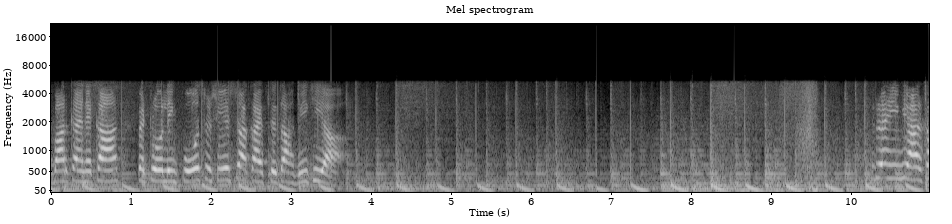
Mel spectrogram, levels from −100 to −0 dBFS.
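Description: At 2.09, 3.51, 6.83 and 8.55 s the audio jumps forward, with no gap of silence. Each is likely a dropped buffer from an overrun: samples were overwritten before being read, and the two sides were joined directly. About a twentieth of a second vanishes at 2.09 s, a shorter slice at 3.51 s, and nearer a fifteenth of a second at 6.83 and 8.55 s. The waveform shows a sudden step, and the spectrogram a thin vertical broadband line.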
